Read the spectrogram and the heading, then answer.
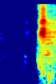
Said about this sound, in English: Excuse me a second, please. You're about to hear a sneeze.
